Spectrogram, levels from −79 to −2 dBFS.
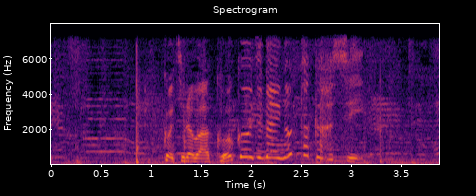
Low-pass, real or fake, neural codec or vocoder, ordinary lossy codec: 7.2 kHz; fake; vocoder, 44.1 kHz, 128 mel bands every 512 samples, BigVGAN v2; none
